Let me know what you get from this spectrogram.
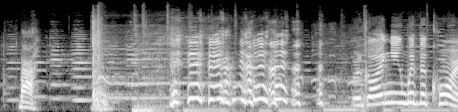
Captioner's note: chuckles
